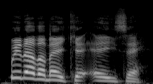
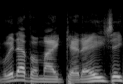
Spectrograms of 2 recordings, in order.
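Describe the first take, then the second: First: It is said in a Yorkshire accent. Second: It is said in a Cockney accent. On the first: The speaker calls it right. "Should have gone to Yorkshire" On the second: The speaker calls it wrong. "I did a bit of a Cockney accent"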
